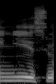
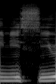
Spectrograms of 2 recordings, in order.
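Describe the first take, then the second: First: Noun "início", i-NÍ-cio; "início" with weight on NÍ; stress on NÍ. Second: Verb "inicio", i-ni-CI-o; "inicio" with weight on SÍ, i-ni-SÍ-o; stress on CI. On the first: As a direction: stress the second syllable of "início". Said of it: "eu tenho substantivo". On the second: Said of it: "em inicio eu tenho". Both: Shown as a demonstration.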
